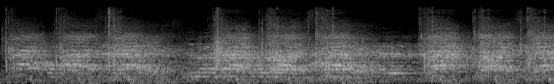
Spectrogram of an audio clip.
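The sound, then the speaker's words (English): Protesters chant at a city council meeting in Berkeley, California, many voices shouting a short phrase in repeated rhythmic bursts with brief lulls between them. “And here is the sound of some protesters chanting at a city council meeting in Berkeley, California.”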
